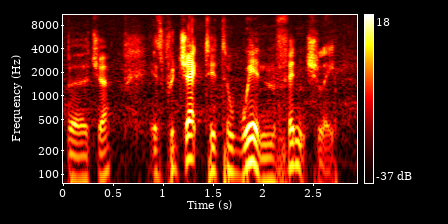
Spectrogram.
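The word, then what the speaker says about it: Berger: Luciana burger it and apparently is pronounced burger is projected to win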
